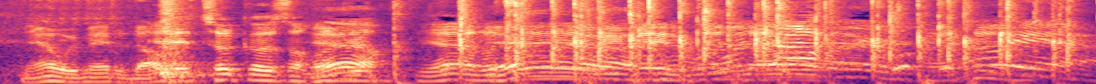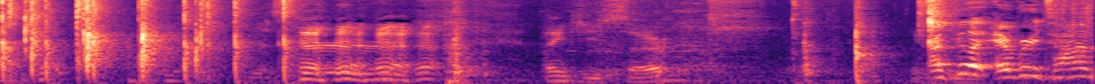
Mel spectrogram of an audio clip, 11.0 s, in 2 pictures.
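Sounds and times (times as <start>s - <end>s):
speech: 0.1s - 4.1s, 7.0s - 9.6s, 10.2s - 10.9s
hand claps: 1.9s - 7.3s
laughter: 6.8s - 7.9s.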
